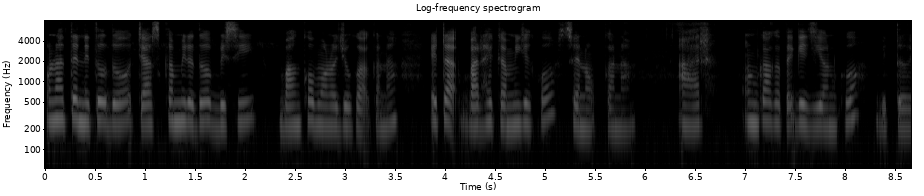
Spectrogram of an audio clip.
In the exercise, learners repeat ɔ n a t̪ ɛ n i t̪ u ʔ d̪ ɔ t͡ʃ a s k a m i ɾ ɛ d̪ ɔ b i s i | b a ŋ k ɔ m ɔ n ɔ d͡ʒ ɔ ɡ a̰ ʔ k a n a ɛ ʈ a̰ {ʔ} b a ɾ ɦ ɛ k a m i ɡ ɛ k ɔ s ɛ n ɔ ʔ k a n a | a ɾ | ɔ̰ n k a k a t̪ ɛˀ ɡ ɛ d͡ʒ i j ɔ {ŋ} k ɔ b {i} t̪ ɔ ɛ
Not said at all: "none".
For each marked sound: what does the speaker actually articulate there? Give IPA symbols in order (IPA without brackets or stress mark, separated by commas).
ʔ, n, i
